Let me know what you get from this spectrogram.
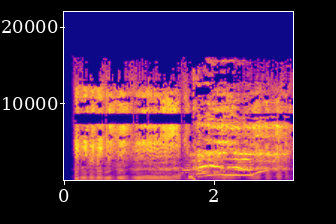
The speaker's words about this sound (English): Alexa, give me a difficult fart. Here comes a difficult fart.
